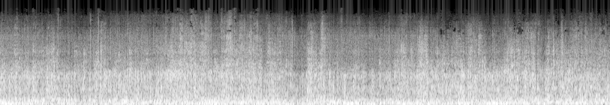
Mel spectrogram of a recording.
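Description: Loud, steady rush of a tornado's wind, deepest in the low end, buffeting the microphone, with faint scattered clicks.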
